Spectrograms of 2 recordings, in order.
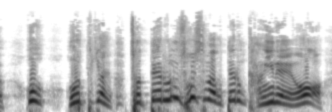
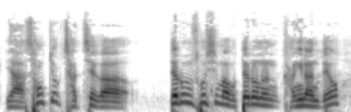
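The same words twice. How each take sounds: First: High, loud mock amazement; gullible excitement. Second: Mock palm reader. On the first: Gullible woman agreeing with palm reader, high excited gushing. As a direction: gush as if totally convinced. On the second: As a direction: ponder it lightly like a palm reader. Acting palm reader's vague reading.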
